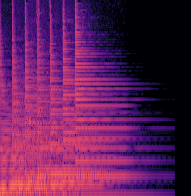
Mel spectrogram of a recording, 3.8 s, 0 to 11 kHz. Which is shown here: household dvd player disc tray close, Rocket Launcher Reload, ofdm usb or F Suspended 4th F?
F Suspended 4th F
